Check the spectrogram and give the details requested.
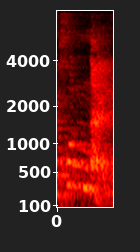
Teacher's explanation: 코날이 콧날이 됐으니까 니은이 첨가됐잖아요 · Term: 니은 첨가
